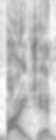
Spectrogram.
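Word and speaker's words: Bijan: It is by Jan. By as in bi-weekly, bi-weekly. Ran Jan. Ran as in tan as in fan as in man.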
